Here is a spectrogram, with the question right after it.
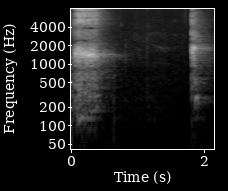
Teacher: le r, ça s'articule en fond de gorge, r, k, aussi au fond de la gorge, alors que t, c'est entre les dents.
